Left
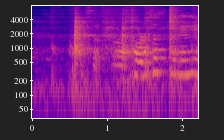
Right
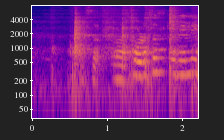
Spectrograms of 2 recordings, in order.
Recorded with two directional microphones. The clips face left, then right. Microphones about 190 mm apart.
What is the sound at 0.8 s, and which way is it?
Speech, 65° right (ahead or behind).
